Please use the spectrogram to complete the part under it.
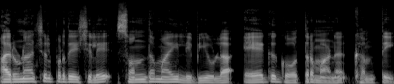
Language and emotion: Malayalam, neutral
